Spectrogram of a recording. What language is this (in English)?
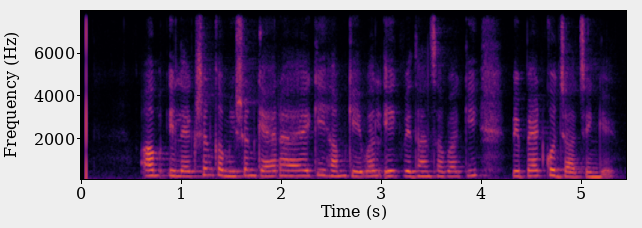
Hindi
